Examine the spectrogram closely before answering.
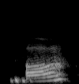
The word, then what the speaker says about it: aux: Entonces serían 4 preposiciones, a, an, o y esta o con X que sería plural. A para las ciudades, an países femeninos, o AU sería para los países masculinos y AUX que se pronuncia O sería para los países plurales.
